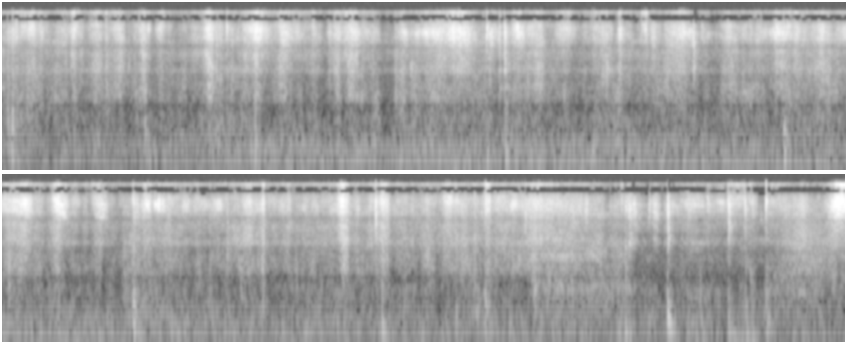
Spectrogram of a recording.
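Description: Soft rustling and scraping of giant tube yarn handled by bare hands as stitches are pulled through, with a few small ticks and a faint steady hiss underneath.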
